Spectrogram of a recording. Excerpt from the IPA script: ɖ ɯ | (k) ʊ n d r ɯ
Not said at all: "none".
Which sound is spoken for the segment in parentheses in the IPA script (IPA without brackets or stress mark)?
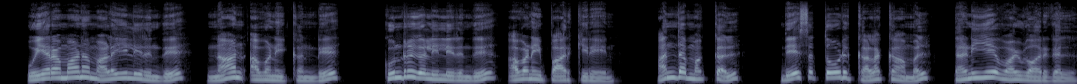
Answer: k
